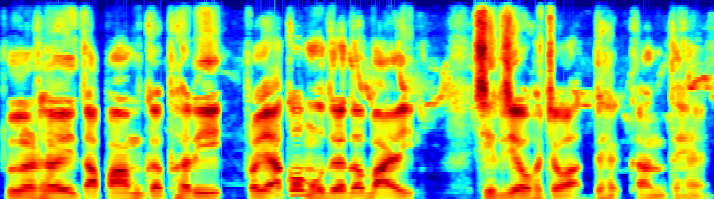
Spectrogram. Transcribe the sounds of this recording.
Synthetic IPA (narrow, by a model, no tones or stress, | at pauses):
ləɽ̤əjt̪aːpaːmkəpʰəɾipɾɐd͡ʒakomud̪ɾɛd̪ɔbaːisiɾd͡ʒewɦɔt͡ʃəaant̪eɦɛ̰̃ː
